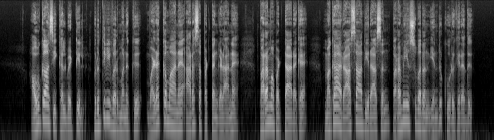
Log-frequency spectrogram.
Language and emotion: Tamil, neutral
